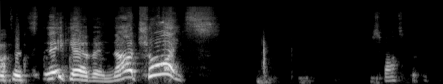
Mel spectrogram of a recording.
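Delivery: threatening villain character voice. Teased as an evil villain, speaker answers the other speaker: Mark Strong impression. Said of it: "That was Sinestro himself".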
